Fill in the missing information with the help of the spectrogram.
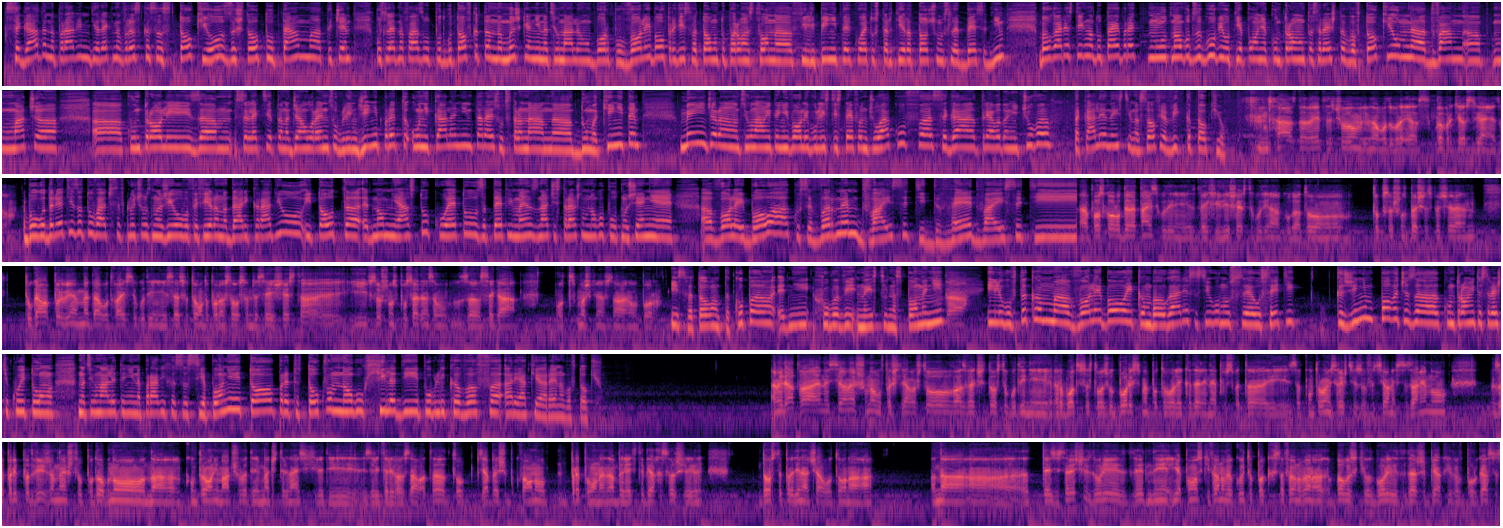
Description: даде ексклузивно интервю пред Дарик радио и Dsport, в което коментира много теми, свързани с отбора.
